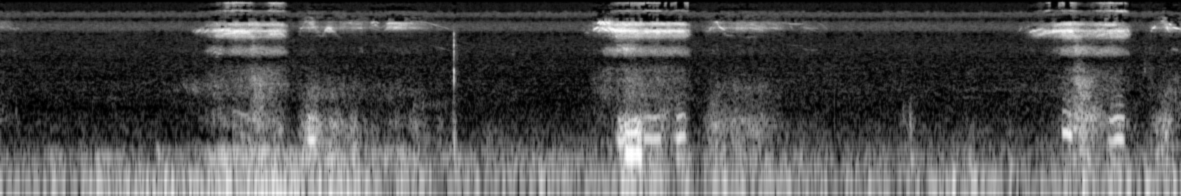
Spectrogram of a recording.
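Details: Sleeping dachshund with three slow, rough, low-pitched snores about every four seconds, with a faint whistle on some; snoring.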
